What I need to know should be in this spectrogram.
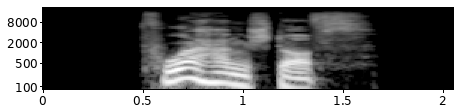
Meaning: genitive singular of Vorhangstoff
- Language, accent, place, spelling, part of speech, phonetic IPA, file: German, Germany, Berlin, Vorhangstoffs, noun, [ˈfoːɐ̯haŋˌʃtɔfs], De-Vorhangstoffs.ogg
